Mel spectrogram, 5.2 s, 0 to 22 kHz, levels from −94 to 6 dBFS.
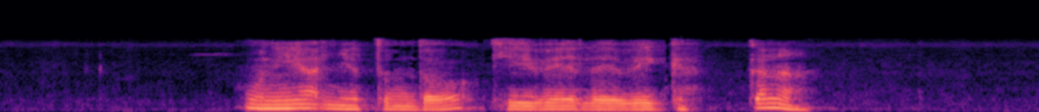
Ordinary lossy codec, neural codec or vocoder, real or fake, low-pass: AAC, 24 kbps; codec, 16 kHz, 8 kbps, FreqCodec, smaller model; fake; 5.4 kHz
